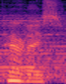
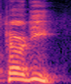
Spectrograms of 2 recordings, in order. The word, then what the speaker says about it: Paradis: I think it's pronounced paradise. Paradise. I know, I just like saying paradise. Really? Paradise sounds better. I know it's parody. we've Yeah, said- no, it's parody. Yeah. That's how they say it.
